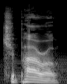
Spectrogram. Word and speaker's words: Chaparro: It is, and then my last name, Chaparo. And that's pronounced Chaparro.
